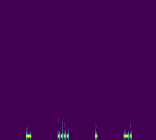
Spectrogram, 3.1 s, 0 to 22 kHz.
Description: Morse code, heard as a keyed tone, about 40 wpm, spaced as for 14 wpm, 700 Hz. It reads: THEN
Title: 6x Character Spacing - Top 100 Words - 40wpm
